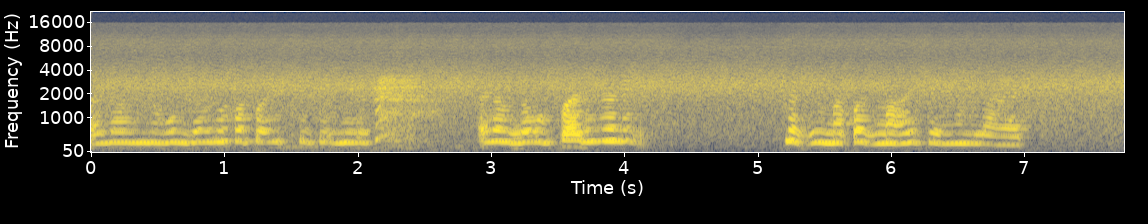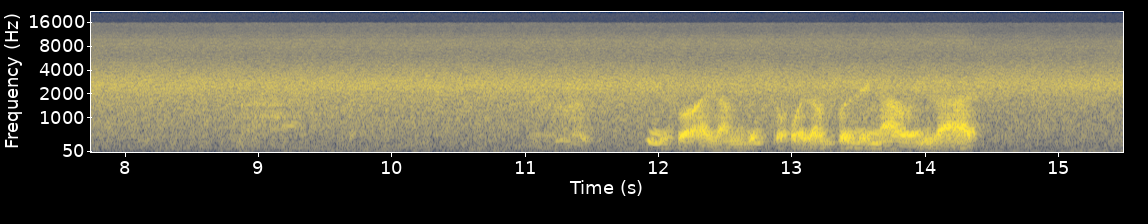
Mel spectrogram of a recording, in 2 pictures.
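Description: A young woman sobs and wails emotionally close by.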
